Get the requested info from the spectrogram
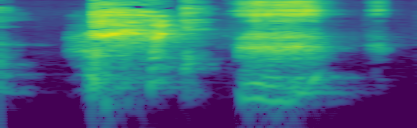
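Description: A person coughing: two harsh coughs about a second apart, each lasting about half a second, then a short catch of breath.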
